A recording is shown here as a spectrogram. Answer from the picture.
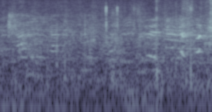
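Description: Several children's voices chattering and calling out over one another, with no clear words.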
